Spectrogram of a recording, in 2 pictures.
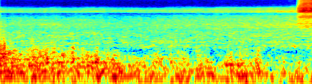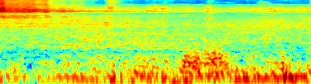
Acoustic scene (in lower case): street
